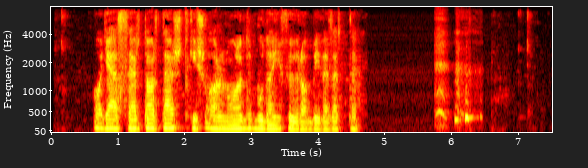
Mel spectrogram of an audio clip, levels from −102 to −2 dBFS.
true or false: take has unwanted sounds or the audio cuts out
true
